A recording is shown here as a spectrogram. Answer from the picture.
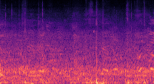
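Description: Basketballs bouncing on a hardwood court, a few irregular thuds, under the steady chatter of a large crowd in a gym.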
